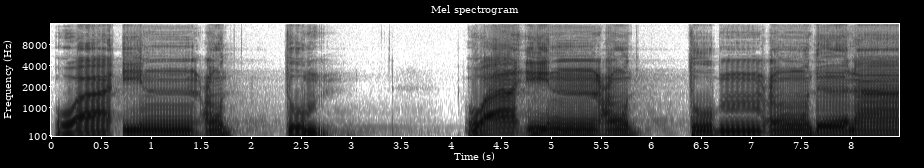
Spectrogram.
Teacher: Ini disebut bacaan namanya idgham mutajannisain. Cara bacanya bunyi dal masukkan pada huruf ta. dengan menghilangkan sifat qalqalah dari dal. Jadi dalnya tidak usah dipantulkan.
